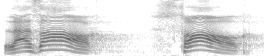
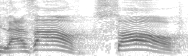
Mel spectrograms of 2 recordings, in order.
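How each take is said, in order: First: Called out high and loud; a commanding shout into the grave; loud cry. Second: Even higher, louder cry, rising on sors; preacher acting Jesus shouting at the tomb; full shout. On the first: A narrator's reading. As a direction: call Lazarus out of the tomb. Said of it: "il cria d'une voix forte". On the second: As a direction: throw the command out with all your strength. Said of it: "tu vois Jésus qui crie".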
